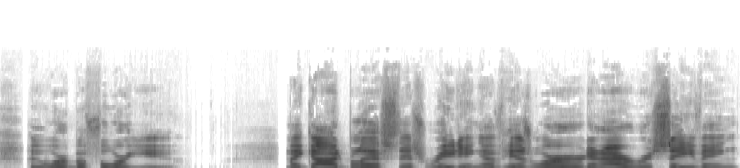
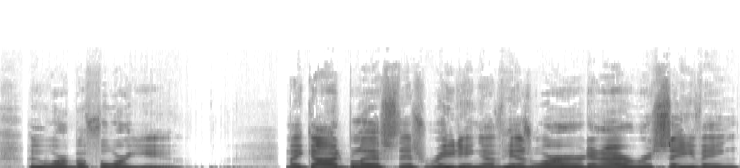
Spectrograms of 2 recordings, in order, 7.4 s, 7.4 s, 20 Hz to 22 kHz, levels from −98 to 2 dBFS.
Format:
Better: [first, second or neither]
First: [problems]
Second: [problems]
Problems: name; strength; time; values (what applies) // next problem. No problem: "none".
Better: second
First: thin; very; fading below 500 Hz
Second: none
